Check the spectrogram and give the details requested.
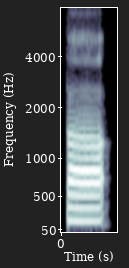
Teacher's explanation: جو زبان کی نوک ہے وہ اوپر والے دو دانت ان کی جڑ کے ساتھ جب ملتی ہے تو تا کی آواز آتی ہے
